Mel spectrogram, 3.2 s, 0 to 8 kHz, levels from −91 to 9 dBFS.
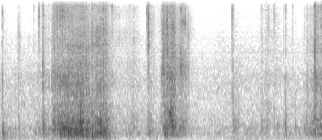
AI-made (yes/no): yes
